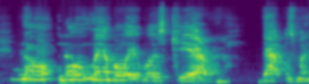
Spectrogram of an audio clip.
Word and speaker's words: Chiara: So now I want to be calling you Shira. And I've been calling you for months. It's just been Shira.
